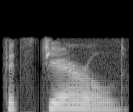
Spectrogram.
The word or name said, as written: Fitzgerald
